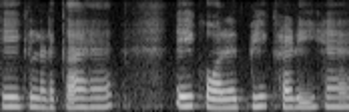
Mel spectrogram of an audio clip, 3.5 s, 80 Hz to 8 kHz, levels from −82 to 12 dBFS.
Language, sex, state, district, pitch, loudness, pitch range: Hindi, female, Uttar Pradesh, Lalitpur, 235 Hz, -18 LUFS, 220-255 Hz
